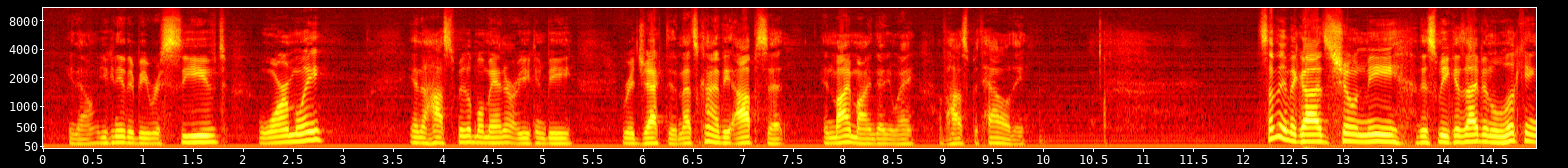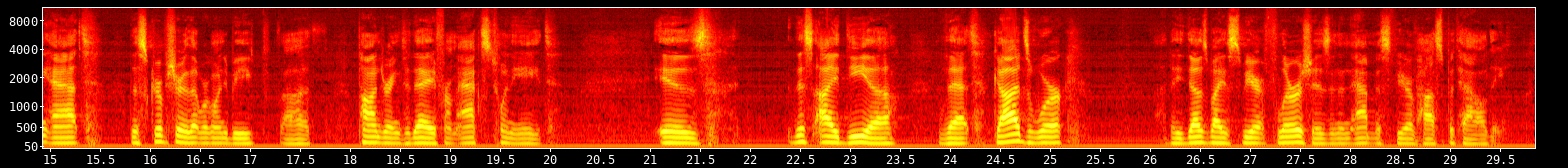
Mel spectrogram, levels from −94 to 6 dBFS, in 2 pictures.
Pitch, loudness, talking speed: 120 Hz, -16 LUFS, 145 wpm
